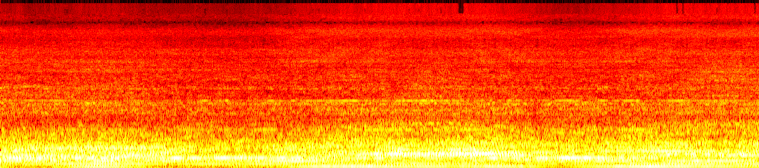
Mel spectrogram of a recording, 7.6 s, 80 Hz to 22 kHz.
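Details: 1970s Hoover Convertible upright vacuum (the last model shown), plugged in and running: a steady, fairly high-pitched motor hum, higher than the low hum of the earlier model, even pitch with no rattles or surging; normal, healthy motor.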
